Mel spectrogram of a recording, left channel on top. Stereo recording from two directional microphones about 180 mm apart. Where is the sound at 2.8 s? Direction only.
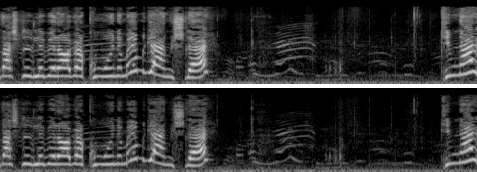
60° right (ahead or behind).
